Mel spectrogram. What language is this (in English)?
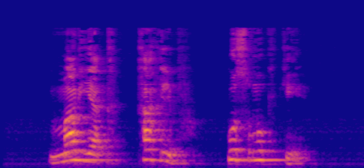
Jaqaru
